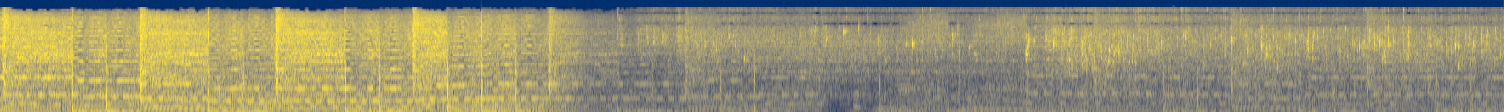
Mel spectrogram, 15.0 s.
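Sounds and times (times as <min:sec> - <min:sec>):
background music: 0:00.0 - 0:15.0
food sizzling in hot oil: 0:06.2 - 0:15.0.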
